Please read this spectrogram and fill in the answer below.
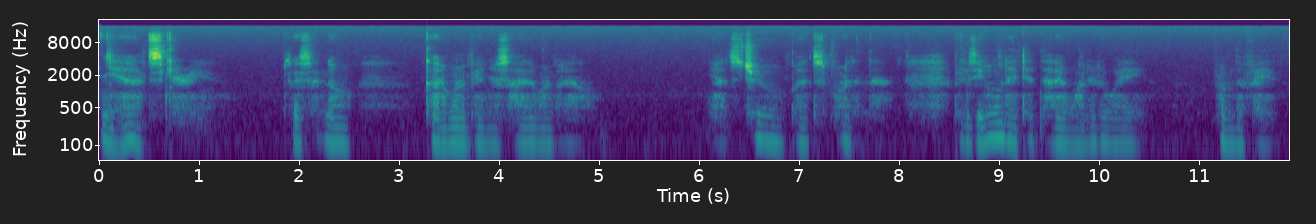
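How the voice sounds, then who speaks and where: A soft-spoken man whispering at a fairly quick pace, with long, frequent pauses and noticeable background noise. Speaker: ASMR creator. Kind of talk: ASMR roleplay. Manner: whispered, soft-spoken. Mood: earnest, calm, religious. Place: home room. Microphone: studio mic.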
